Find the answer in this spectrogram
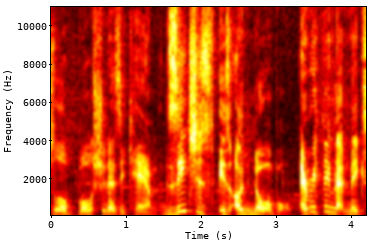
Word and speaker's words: Tzeentch: Tzeentch, and Tzeentch is the god of change. I would not have guessed that is how you pronounce that name. I would have been like, Tzeentch.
